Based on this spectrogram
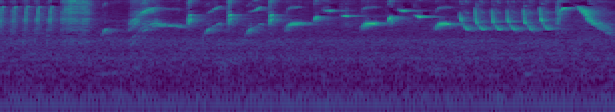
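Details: Sevillian goldfinch in full song: loud, rapid, high twittering, liquid chirps and short buzzy trills packed closely together, ending in a descending sweep, with a faint hum below.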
